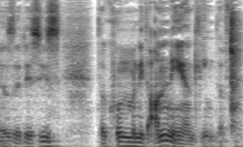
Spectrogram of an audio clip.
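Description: A dark, mellow tone comes through in a Bavarian accent with ordinary pitch variation. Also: man. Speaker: reggae musician. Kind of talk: casual chat.

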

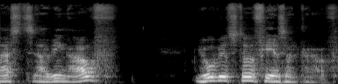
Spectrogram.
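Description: A fairly high-pitched man with a Bavarian accent. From Bavaria, Wartenberg. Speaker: retired carpenter and local musician. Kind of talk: reading own poem aloud; casual interview. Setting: club room in his home.

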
